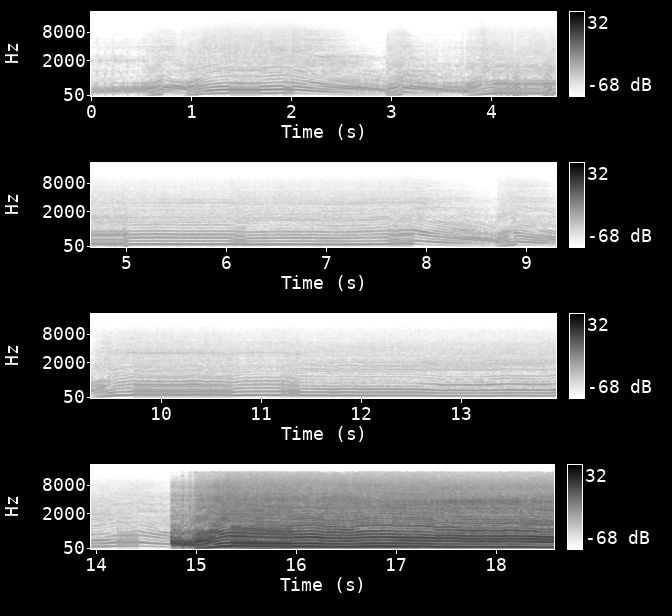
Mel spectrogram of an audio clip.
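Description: Perla Barb two-stroke chainsaw warming up: it idles between repeated throttle blips, heard faintly at first. Then for about the last four seconds it runs loud at full throttle.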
